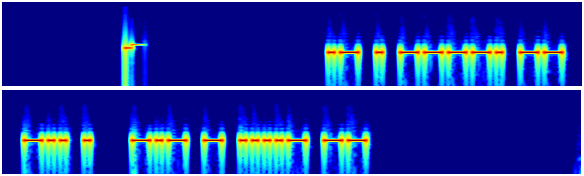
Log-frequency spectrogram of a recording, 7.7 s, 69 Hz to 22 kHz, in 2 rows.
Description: Morse code, heard as a keyed tone, about 30 wpm, 700 Hz. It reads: AE9M DE KT4M
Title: USA Callsign DE Callsign - 4 Characters - 30wpm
